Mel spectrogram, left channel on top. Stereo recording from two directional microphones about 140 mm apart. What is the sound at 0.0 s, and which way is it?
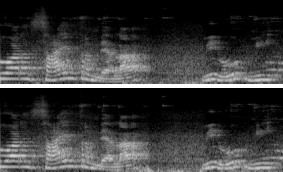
A woman's voice, 5° left (ahead or behind).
